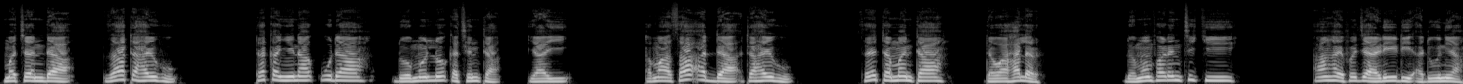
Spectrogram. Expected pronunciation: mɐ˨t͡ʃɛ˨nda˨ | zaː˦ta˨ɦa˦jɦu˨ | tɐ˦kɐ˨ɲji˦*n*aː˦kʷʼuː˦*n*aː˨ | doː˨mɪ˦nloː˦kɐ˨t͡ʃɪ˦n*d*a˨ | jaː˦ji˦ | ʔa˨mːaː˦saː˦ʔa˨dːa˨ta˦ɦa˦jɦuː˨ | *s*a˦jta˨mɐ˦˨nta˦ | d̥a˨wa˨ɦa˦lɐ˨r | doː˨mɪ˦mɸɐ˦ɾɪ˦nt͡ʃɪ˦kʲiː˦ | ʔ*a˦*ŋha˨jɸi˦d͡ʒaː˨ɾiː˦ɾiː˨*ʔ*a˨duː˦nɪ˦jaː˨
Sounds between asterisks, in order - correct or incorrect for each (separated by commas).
correct, incorrect, incorrect, correct, correct, correct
